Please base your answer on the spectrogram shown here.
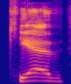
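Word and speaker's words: Kyiv: everybody is pronouncing Kev keev and it's like and because K because if I if I'm remembering the rationale correctly Kev is the Russian pronunciation God and keev is the Ukrainian pronunciation right is there that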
